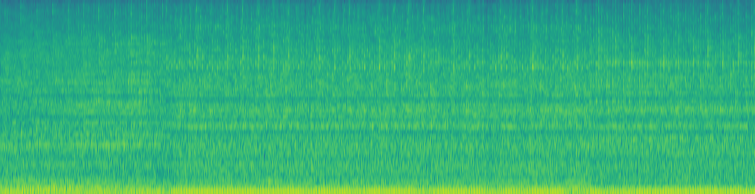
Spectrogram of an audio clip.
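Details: Derelict Honda Goldwing six-cylinder project, first fire-up after fitting a rescued exhaust collector (previously run on raucous open headers): smooth, deep, even drone at idle swelling cleanly on revs, no rasp, misfire or rattle; normal idle and revs.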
